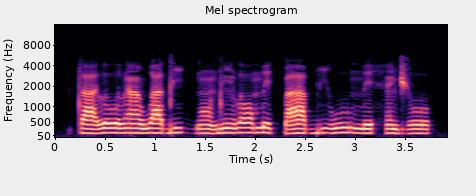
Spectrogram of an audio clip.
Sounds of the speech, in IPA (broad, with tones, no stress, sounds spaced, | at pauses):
t a˨ l o˧ l ã˧ w a˧ d i˧ ɡ͡b ɔ̃˨ d ĩ˧ l ɔ˦ m e˦˨ k͡p a˨˦ b i˧ w u˦ m e˧ h ɛ̃˧ d͡ʒ o˧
